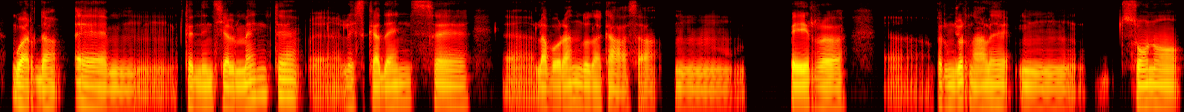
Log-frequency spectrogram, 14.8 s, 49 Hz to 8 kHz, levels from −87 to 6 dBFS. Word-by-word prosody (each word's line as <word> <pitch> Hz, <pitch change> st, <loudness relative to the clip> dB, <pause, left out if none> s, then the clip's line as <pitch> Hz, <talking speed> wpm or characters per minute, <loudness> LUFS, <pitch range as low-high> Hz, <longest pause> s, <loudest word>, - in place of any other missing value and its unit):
Guarda, 75 Hz, -3 st, +4 dB
ehm, 75 Hz, -5 st, +1 dB, 0.6 s
tendenzialmente, 90 Hz, +8 st, +1 dB
uhm, -, -, -8 dB
le 80 Hz, -1 st, -2 dB
scadenze, 80 Hz, 0 st, 0 dB, 0.4 s
uhm, -, -, -7 dB, 0.2 s
lavorando 80 Hz, +3 st, +2 dB
da 80 Hz, -1 st, -1 dB
casa, 65 Hz, -3 st, -1 dB, 0.2 s
mhmm, 70 Hz, -2 st, -5 dB, 0.8 s
per 80 Hz, 0 st, +5 dB, 0.8 s
uhm, -, -, -13 dB
per 85 Hz, -2 st, -1 dB
un 85 Hz, -, 0 dB
giornale, 85 Hz, -2 st, +2 dB
mhmm, 75 Hz, -2 st, -2 dB, 0.5 s
sono 85 Hz, -1 st, +1 dB
80 Hz, 75 wpm, -25 LUFS, 75-85 Hz, 0.8 s, per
